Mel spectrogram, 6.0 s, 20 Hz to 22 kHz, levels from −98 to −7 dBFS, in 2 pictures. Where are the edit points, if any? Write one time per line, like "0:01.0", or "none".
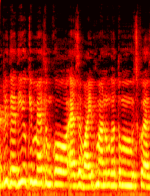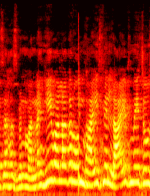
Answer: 0:04.6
